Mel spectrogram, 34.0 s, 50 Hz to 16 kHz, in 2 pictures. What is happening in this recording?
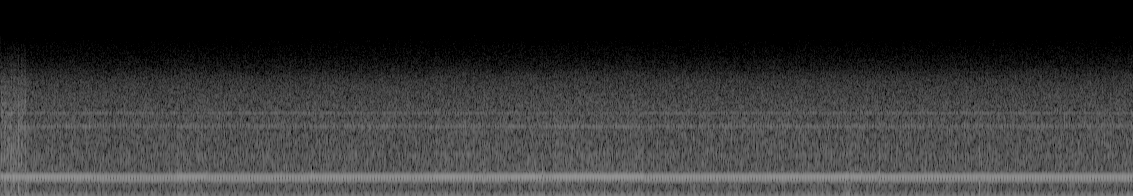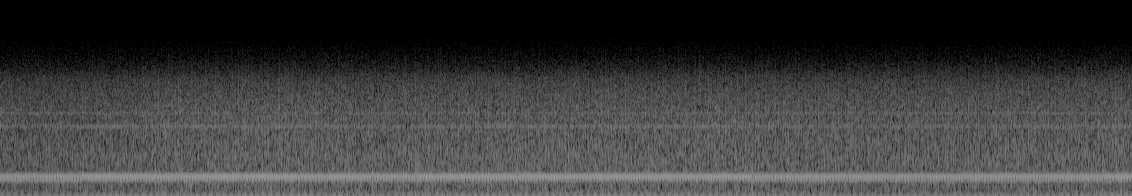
Radio Static Short Wave Noise 2
Some radio static, may be useful to someone, somewhere :) Recording chain Sangean ATS-808 - Edirol R09HR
